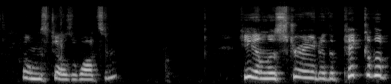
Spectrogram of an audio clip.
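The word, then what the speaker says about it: Lestrade: And it's Lstrade, not Lstrad because Doyle's granddaughter said, "Oh, no." He always pronounced it lrade just like it's spelled actually.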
